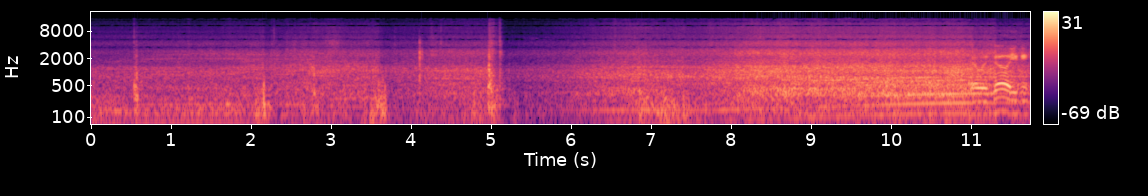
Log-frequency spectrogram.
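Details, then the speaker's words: 2000s Mitsubishi after replacing the cooling fan controller, engine running: clicks then a rising strong whoosh as both fans spin up with AC on, stopping when AC is switched off; fixed. "those fans turning big time awesome shut the ac off and the fans are stopping cool that's fixed"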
